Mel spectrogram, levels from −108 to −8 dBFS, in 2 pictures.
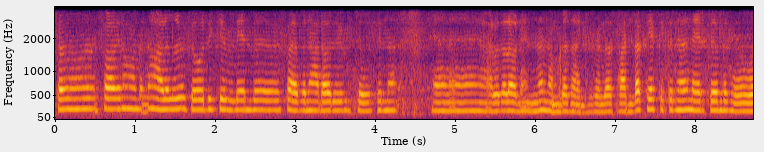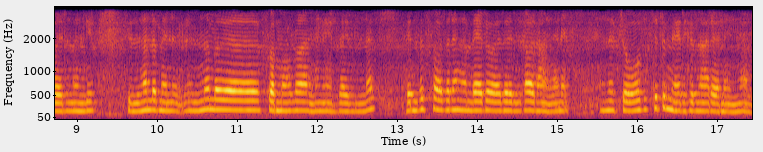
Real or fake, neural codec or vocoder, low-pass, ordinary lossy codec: fake; codec, 24 kHz, 0.9 kbps, WavTokenizer, small release; 3.6 kHz; AAC, 32 kbps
